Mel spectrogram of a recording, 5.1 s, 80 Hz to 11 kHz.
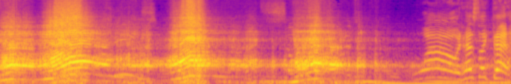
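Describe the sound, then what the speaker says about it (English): A Chevrolet C8 Corvette fitted with a Fabspeed exhaust revs hard three times in quick succession, each rising to a loud, high-pitched wail before dropping back, then settles to a lower idle; people talk and exclaim around it. "Rev it up, Faith."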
